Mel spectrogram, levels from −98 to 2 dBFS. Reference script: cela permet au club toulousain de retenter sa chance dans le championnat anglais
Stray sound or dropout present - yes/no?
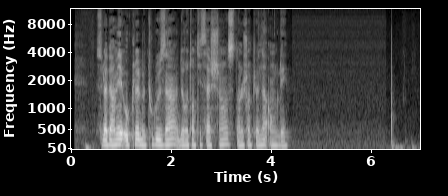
no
